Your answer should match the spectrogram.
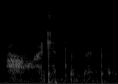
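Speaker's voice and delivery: normal talking voice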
